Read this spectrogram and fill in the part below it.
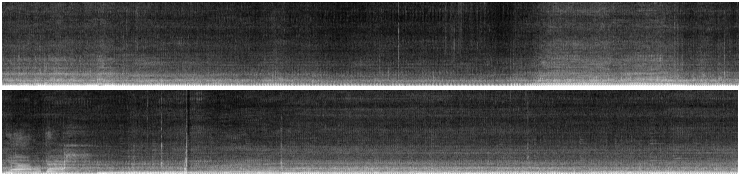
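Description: A motorcycle engine rumbles steadily close by, rising and falling as the rider changes speed.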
